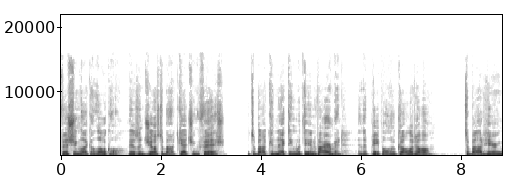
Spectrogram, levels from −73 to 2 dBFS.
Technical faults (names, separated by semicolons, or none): corrupt frame decoded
